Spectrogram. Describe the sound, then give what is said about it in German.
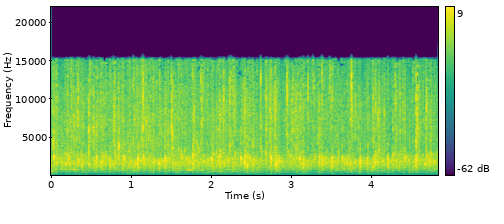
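A live audience claps steadily throughout, a dense, even wash of many hands with crisp, rapid overlapping claps at a consistent loudness and no voices standing out. “Ich will aber keinen Applaus oder so.”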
